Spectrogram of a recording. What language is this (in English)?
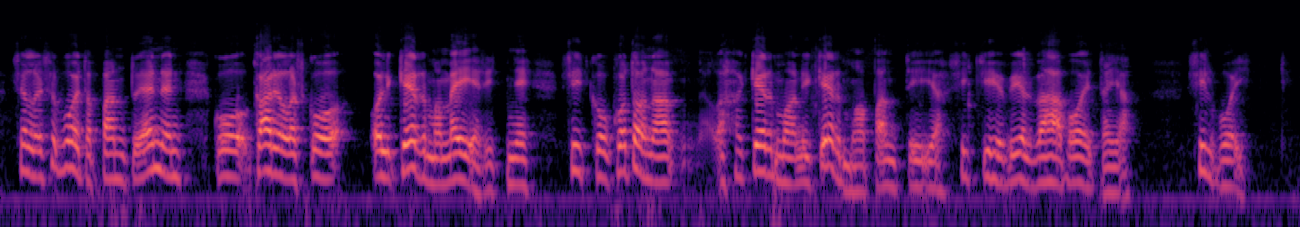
Finnish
